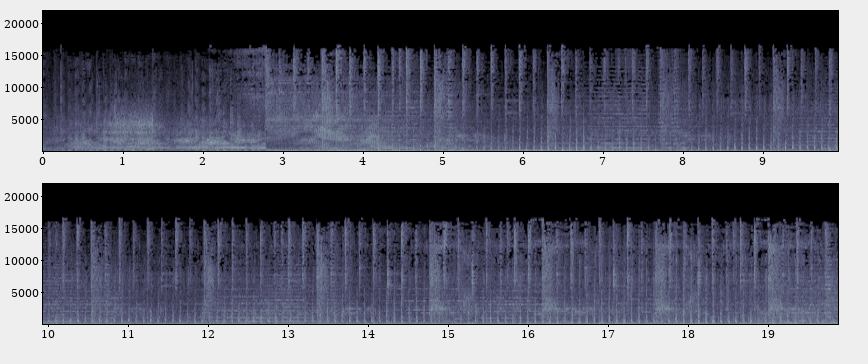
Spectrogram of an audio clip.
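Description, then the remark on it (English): A medical helicopter, arriving to carry a wounded man on a stretcher, roars with its rotor thumping and engine whining loud and steady after a brief build in the first seconds as the pilot prepares to take off, with no voices over it. “Medical help arrives via helicopter.”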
